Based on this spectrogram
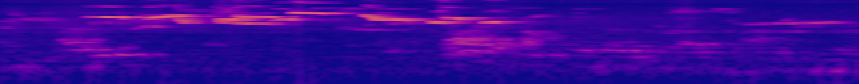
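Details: Oriental magpie-robin breeding pair, the keeper's second pair, with the first pair incubating: loud clear whistled notes, some sliding downward, in quick bursts for about two seconds, then softer scattered whistles.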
